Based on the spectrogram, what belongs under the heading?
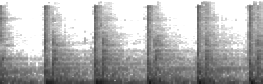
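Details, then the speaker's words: Ford Freestar front wheel rocked side to side by hand: five dull low clunks, about three a second, a loose rattle and clank unlike the rear's thud; worn, loose outer tie rod end. "hear the looseness, kind of the rattle. Compare that to the rear thud. And this has got kind of clank. That was the first clue that there was something loose."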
